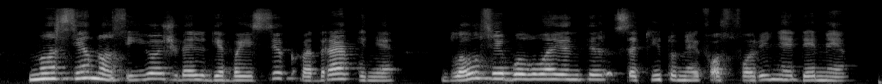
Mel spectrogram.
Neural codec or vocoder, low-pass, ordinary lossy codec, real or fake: codec, 32 kHz, 1.9 kbps, SNAC; 14.4 kHz; AAC, 48 kbps; fake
